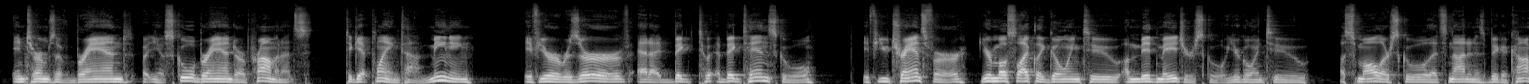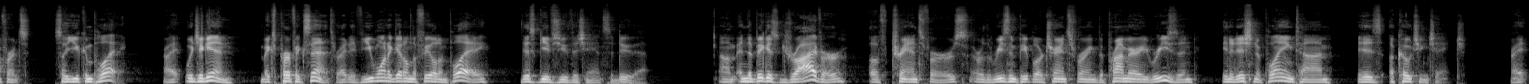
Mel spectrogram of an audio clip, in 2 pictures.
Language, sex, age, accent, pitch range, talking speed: English, male, 30-49, American, 105-130 Hz, 205 wpm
